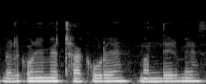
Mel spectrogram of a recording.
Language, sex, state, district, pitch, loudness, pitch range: Hindi, male, Bihar, Vaishali, 145 Hz, -14 LUFS, 140-150 Hz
